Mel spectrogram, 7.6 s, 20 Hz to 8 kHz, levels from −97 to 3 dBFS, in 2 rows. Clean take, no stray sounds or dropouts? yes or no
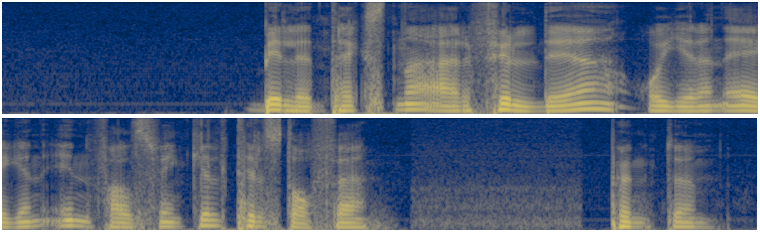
yes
